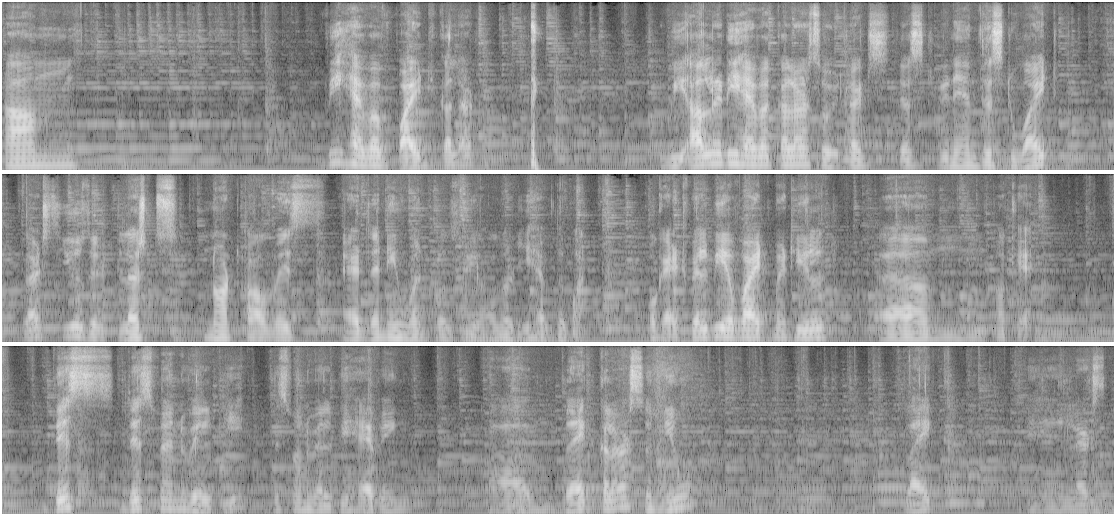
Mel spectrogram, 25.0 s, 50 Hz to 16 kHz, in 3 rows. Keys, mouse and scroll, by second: 0.2 scroll up 1, 0.5 g, 0.7 right click, 1.1 middle click, 2.9 click, 6.2 click, 6.8 typing, 8.5-9.5 typing, 9.6 Return, 13.2-13.9 scroll down 1, 14.3 middle click, 14.9-15.3 scroll up 1, 16.8 click, 17.4 g, 17.7 right click, 18.0 middle click, 18.2 z, 20.2-24.5 drag.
